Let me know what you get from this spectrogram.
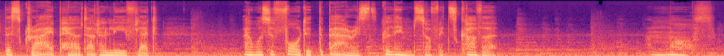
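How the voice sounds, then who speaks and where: A woman narrating a fantasy audiobook in a hushed, measured, dramatic storytelling style. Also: low-pitched, vocal fry. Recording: music behind the voice.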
